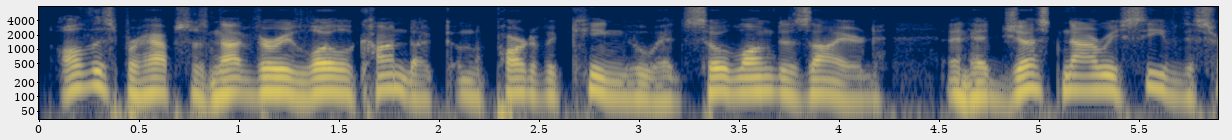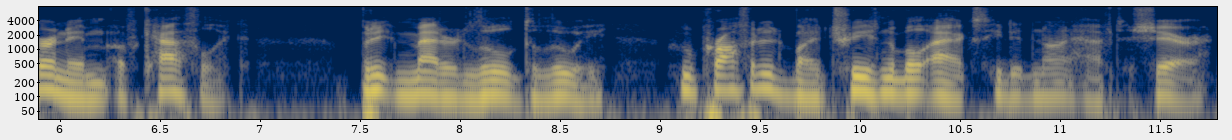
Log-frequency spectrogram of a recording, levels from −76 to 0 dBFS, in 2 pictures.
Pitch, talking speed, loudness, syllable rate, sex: 110 Hz, 230 wpm, -20 LUFS, 6.2 syllables/s, male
